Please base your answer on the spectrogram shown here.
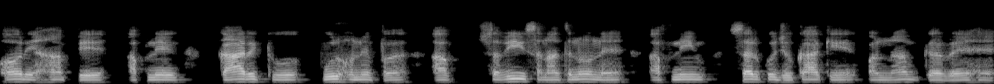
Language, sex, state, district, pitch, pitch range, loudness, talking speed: Hindi, male, Bihar, Supaul, 110 Hz, 105-115 Hz, -22 LUFS, 135 wpm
